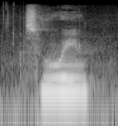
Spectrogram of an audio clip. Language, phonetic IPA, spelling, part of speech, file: Czech, [ˈsvuːj], svůj, pronoun, Cs-svůj.ogg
